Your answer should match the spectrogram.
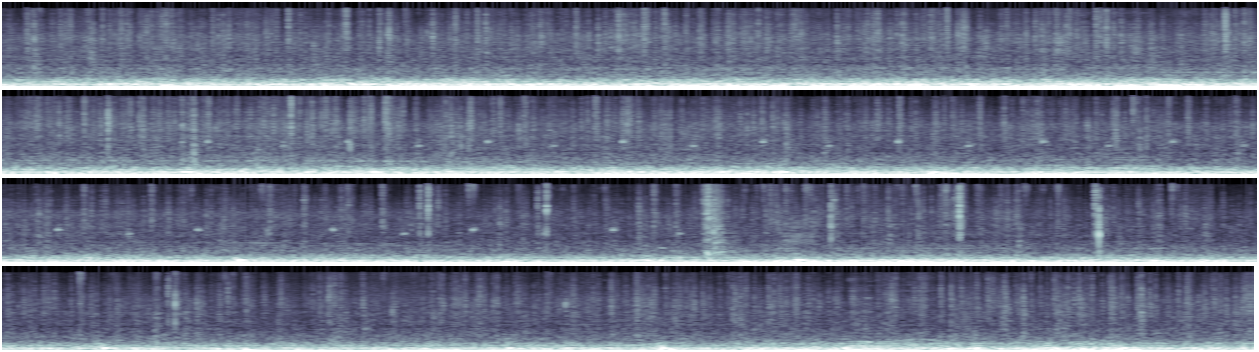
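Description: Steady low road and engine rumble heard from inside a moving car on a wet road, with rain ticking on the windshield in scattered small clicks, one sharper tick about two-thirds of the way in.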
